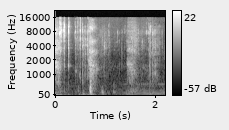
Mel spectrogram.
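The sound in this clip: Someone bites and chews food right into a microphone: crisp, crunchy bites followed by wet, close chewing and crackling, loud and intimate, with no talk.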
